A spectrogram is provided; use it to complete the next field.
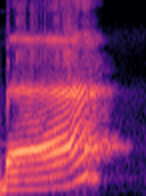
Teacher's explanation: বা হচ্ছে দুই ঠোটের ভিজা অংশ থেকে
